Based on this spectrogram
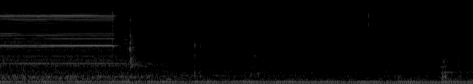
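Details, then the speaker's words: Gigabyte motherboard in a Core 2 Quad build at power-up: a steady high-pitched beep that then cuts out. It persists after swapping to a GT 520 graphics card and checking the USB cables; continuous POST beep, cause unknown. "only issue is powering up you get a long continuous beat and no idea why"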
